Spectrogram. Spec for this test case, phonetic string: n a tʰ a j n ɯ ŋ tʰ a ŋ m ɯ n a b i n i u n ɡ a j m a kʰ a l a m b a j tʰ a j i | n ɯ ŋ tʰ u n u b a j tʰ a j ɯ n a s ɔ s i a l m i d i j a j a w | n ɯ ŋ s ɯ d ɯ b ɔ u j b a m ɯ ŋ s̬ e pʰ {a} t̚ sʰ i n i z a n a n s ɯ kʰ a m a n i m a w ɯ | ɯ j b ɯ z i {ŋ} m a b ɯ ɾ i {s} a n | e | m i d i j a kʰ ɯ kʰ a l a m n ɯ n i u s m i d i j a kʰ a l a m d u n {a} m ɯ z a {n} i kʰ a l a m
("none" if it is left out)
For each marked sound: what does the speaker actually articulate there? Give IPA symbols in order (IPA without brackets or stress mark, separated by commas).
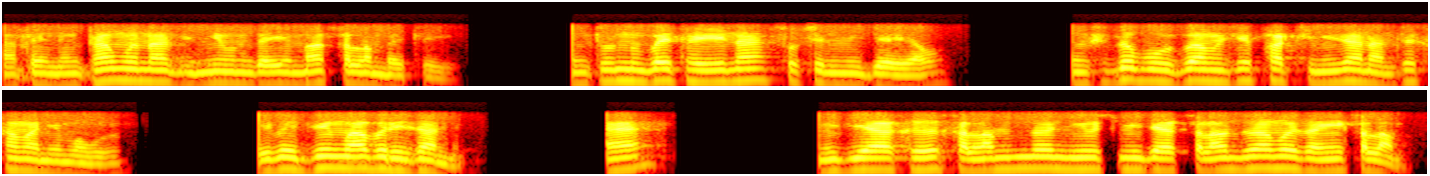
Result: a, ŋ, z, a, ŋ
